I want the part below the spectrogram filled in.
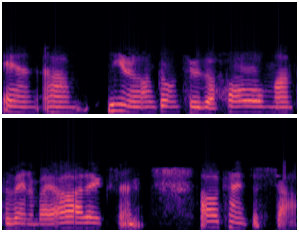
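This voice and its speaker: At a fairly slow pace, a woman uses a normal speaking voice at medium pitch with fairly even intonation. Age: 60s. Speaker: caller seeking a psychic reading. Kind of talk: casual chat.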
